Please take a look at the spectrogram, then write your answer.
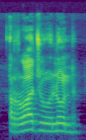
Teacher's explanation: را پر زبر ہے تو را کو پر پڑھیں گے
